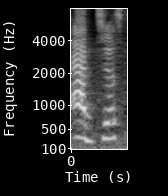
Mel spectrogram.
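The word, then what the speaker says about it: adjust: এটা অ্যাডজাস্ট কি না, হবে? এটা হচ্ছে অ্যাডজাস্ট। কি জাস্ট? অ্যাডজাস্ট। তো ডি গেল কই? বুয়া হয় না ভিউয়ার্স ভুলে কি বলো বলো। সেকেন্ড লেটার ডি টা উচ্চারণ করতে হবে না ডি এর, অ্যাডজাস্ট।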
